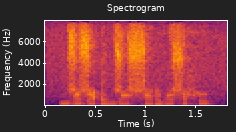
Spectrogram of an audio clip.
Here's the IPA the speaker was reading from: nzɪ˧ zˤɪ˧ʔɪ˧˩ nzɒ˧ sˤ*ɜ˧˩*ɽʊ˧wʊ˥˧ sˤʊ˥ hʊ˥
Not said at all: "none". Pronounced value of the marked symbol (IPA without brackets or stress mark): ɜ˧˩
